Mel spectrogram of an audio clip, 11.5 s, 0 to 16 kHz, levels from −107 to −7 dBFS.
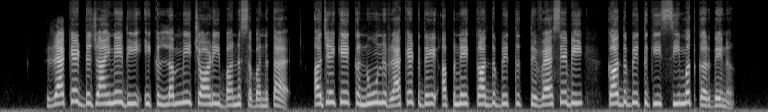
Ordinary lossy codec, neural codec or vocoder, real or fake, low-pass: Opus, 24 kbps; none; real; 14.4 kHz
